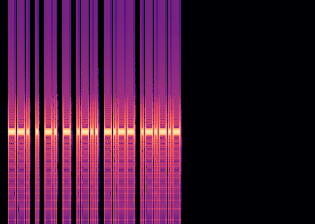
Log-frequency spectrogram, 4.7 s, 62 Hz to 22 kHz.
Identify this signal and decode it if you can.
Morse code, heard as a keyed tone, about 34 wpm, 700 Hz. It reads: GENTLY.
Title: Sentences from Top 1500 Words 35wpm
